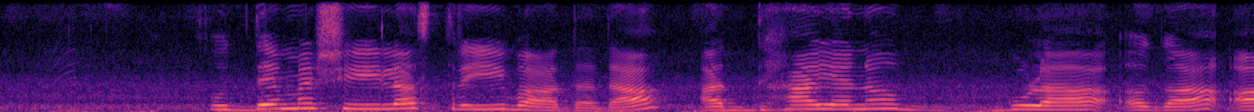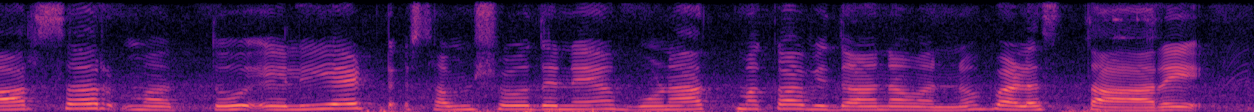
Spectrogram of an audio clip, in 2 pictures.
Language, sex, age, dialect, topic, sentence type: Kannada, female, 36-40, Central, banking, statement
